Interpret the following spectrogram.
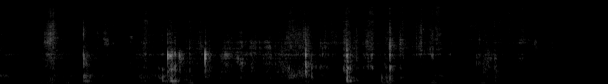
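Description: Faint, irregular scraping strokes of a bone folder rubbed along thick cardstock to crease a fold, with light paper rustles.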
